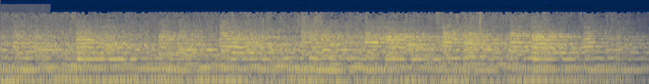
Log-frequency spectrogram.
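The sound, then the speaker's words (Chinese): A church bell in a Catholic region chimes the time in a steady series of strikes, as it does every fifteen minutes, each ringing tone overlapping the last in a rich, sustained hum. The ringing stays fairly loud throughout, with no voices. “在天主教地区，我会听见每十五分钟一次的教堂准确的报时的声音。”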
